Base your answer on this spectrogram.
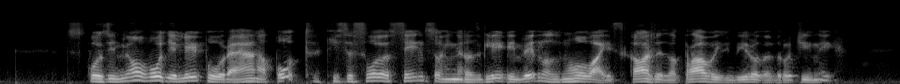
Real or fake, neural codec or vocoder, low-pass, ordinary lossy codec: fake; codec, 16 kHz, 1 kbps, FreqCodec, larger model; 7.2 kHz; none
